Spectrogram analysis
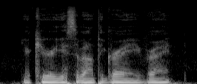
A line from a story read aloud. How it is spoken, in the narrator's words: murmured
